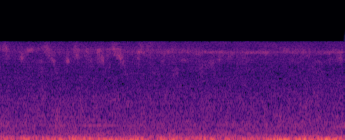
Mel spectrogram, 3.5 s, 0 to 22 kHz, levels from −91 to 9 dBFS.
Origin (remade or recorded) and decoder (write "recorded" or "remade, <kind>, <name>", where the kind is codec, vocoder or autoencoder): remade, codec, DAC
